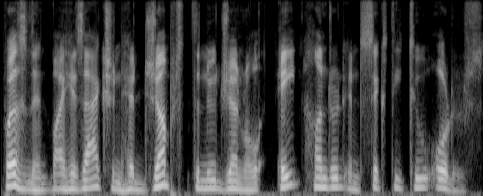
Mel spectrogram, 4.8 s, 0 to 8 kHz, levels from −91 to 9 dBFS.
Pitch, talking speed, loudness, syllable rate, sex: 120 Hz, 200 wpm, -20 LUFS, 5.4 syllables/s, male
